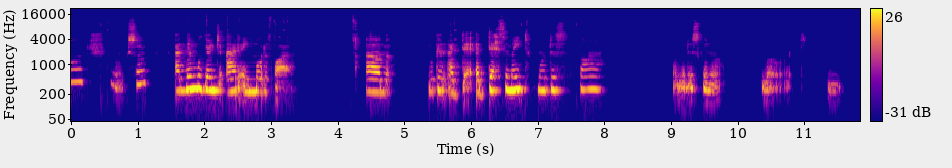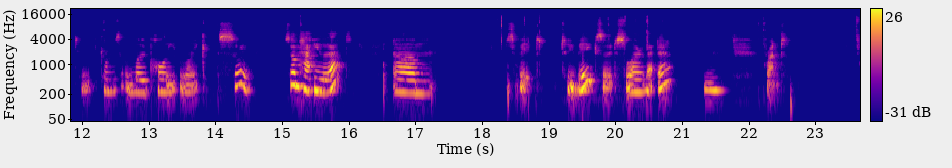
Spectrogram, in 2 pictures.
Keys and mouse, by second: 0.5-2.3 drag, 5.6-6.7 middle drag, 10.9-14.0 middle drag, 16.3 middle click, 18.7-20.3 middle drag, 18.7 s, 20.3 click.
